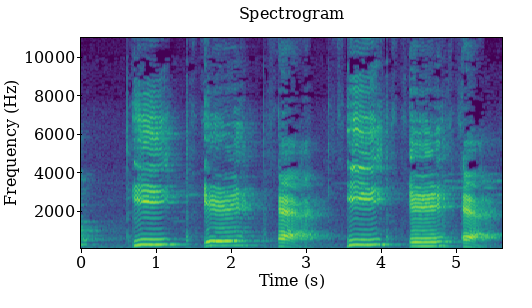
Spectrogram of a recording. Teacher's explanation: ই এ এবং এ, এই তিনটি বর্ণ উচ্চারণ করার সময় জিভটা সামনের দিকে থাকে, এই জন্য ই এ এ, এটাকে আমরা বলি সম্মুখ স্বরধ্বনি।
